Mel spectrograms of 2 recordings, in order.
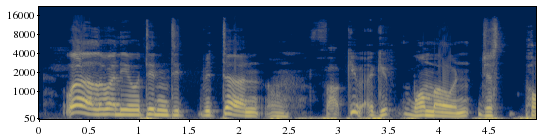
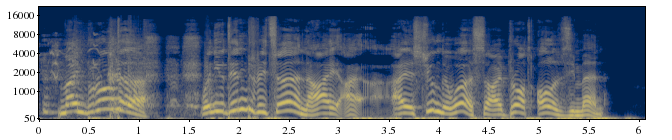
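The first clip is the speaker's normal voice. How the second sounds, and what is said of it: Put-on German accent. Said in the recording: “There is a German accent.”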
